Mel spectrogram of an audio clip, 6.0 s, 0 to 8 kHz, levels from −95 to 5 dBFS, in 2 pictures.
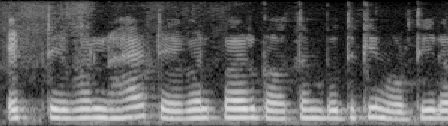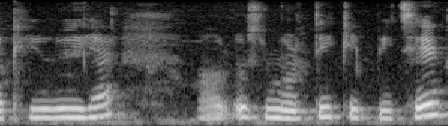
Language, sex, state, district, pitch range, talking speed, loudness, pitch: Hindi, female, Punjab, Fazilka, 195-215 Hz, 160 wpm, -15 LUFS, 205 Hz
